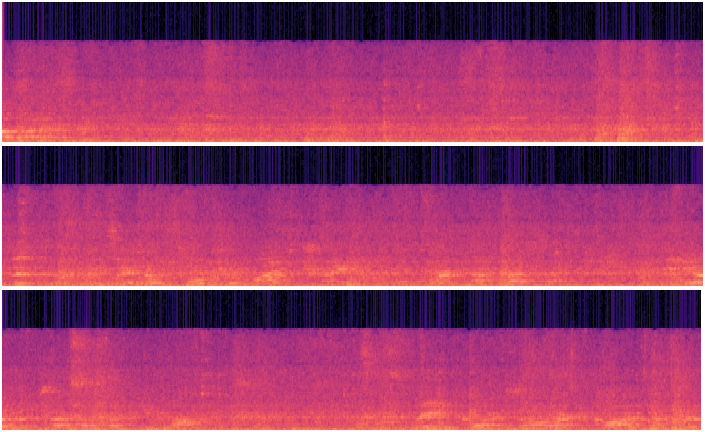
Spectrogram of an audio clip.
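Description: Local commuter train running, heard from inside the passenger carriage: a steady rumble from the wheels, rails and running gear.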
